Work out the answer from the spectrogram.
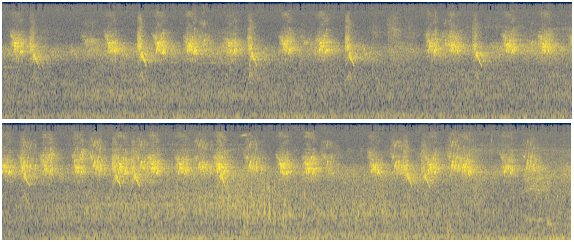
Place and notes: Kreuzberg, Berlin, Deutschland - Quiet life from above
A Saturday afternoon in Berlin-Kreuzberg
